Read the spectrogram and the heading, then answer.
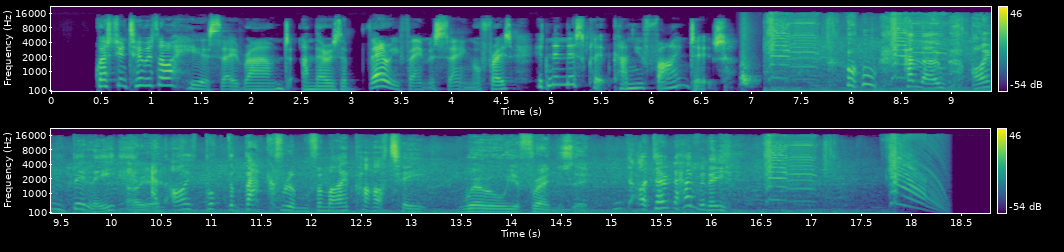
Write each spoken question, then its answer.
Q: there is a very famous saying or phrase hidden in this clip.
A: And the answer is Billy No Mates.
